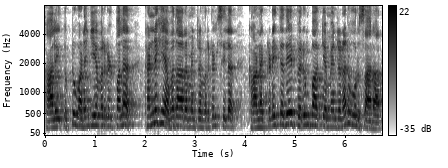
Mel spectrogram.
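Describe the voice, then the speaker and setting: A woman narrates a historical novel in a measured, dramatic reading voice. Her voice rings in an echoey room, with a faint hiss behind it. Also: medium pitch, a little mellow.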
